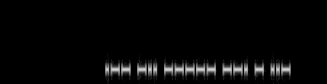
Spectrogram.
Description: Morse code, heard as a keyed tone, about 46 wpm, 700 Hz. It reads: WD0GTU
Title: USA Call Signs - 6x Character Spacing - 45wpm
